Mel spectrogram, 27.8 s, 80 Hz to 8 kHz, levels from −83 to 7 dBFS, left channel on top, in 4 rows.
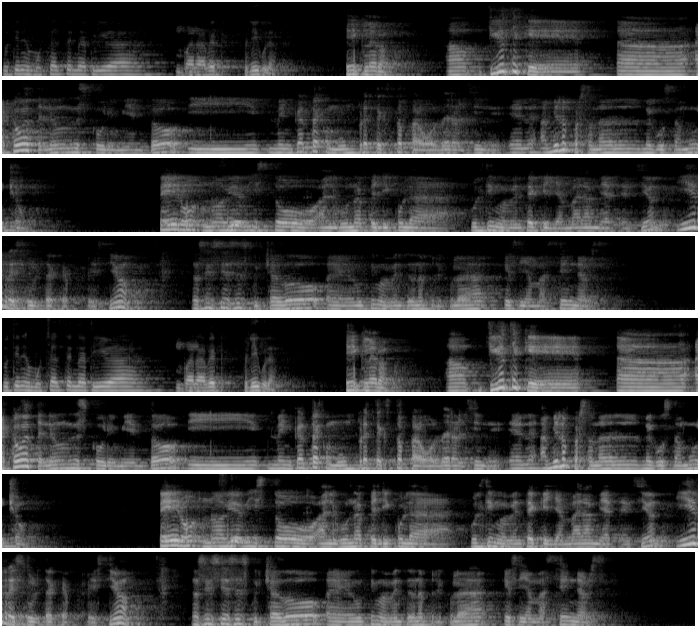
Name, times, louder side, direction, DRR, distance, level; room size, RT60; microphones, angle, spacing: voice 1, 0.0-2.7 16.2-16.3, right 4 dB, 70° right, 10 dB, 0.7 m, -31 dB
voice 2, 3.4-3.9 4.4-5.8 6.1-14.2 15.5-22.2 22.8-26.8, right 2 dB, 85° right, 7 dB, 1.5 m, -28 dB
20.5 x 17.5 x 7.8 m, 0.99 s
head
